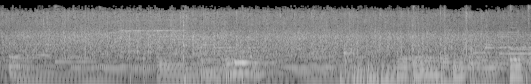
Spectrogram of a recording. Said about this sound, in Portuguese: Você pode aplaudir o nome de Jesus.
